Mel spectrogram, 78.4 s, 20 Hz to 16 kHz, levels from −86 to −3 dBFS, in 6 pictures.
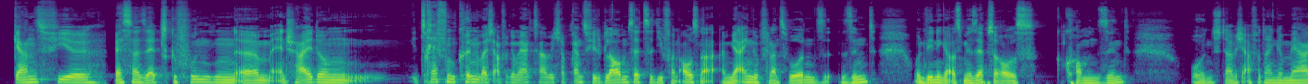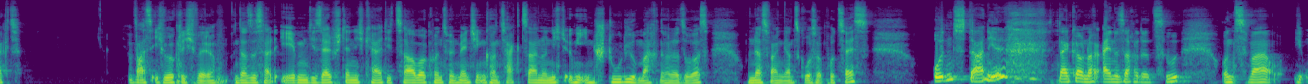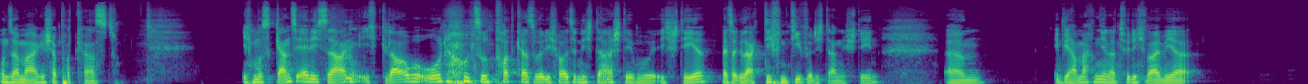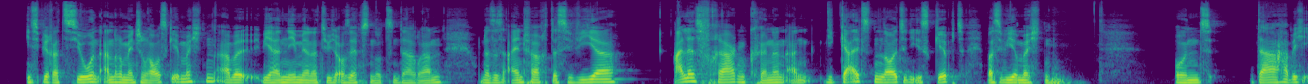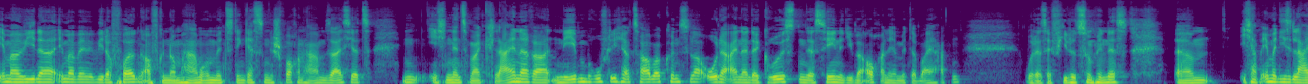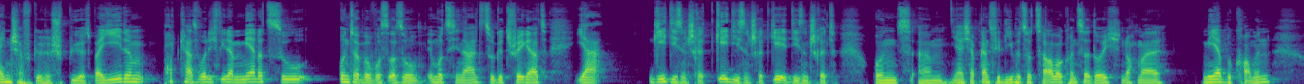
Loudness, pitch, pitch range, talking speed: -19 LUFS, 110 Hz, 100-120 Hz, 185 wpm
